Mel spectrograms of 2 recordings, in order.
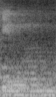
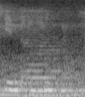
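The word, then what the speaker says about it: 河南: in هنان province بقول لك في منطقة اسمها مقاطعة خنان مش هنان وين in China في الصين.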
